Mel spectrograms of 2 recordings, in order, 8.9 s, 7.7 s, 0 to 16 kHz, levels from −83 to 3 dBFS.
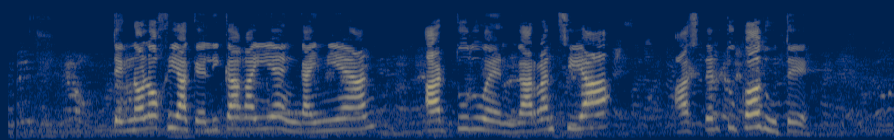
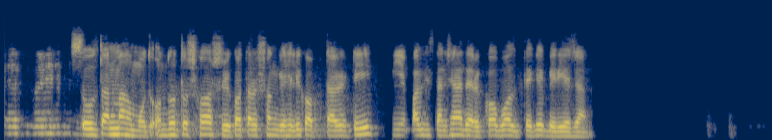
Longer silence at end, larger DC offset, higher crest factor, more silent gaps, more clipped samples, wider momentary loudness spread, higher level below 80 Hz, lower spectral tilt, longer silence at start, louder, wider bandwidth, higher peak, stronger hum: second, 0.05 s vs 1.8 s; neither; first, 22 dB vs 16 dB; neither; neither; first, 15 LU vs 9 LU; second, under -90 dBFS vs -54 dBFS; second, 0 dB/octave vs -7 dB/octave; first, 0.2 s vs 0.05 s; second, -30 LUFS vs -15 LUFS; first, 11.5 kHz vs 6.8 kHz; second, -10 dBFS vs 0 dBFS; neither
